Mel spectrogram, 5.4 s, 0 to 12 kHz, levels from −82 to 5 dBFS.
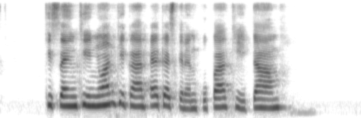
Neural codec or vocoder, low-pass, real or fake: autoencoder, 48 kHz, 32 numbers a frame, DAC-VAE, trained on Japanese speech; 10.8 kHz; fake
